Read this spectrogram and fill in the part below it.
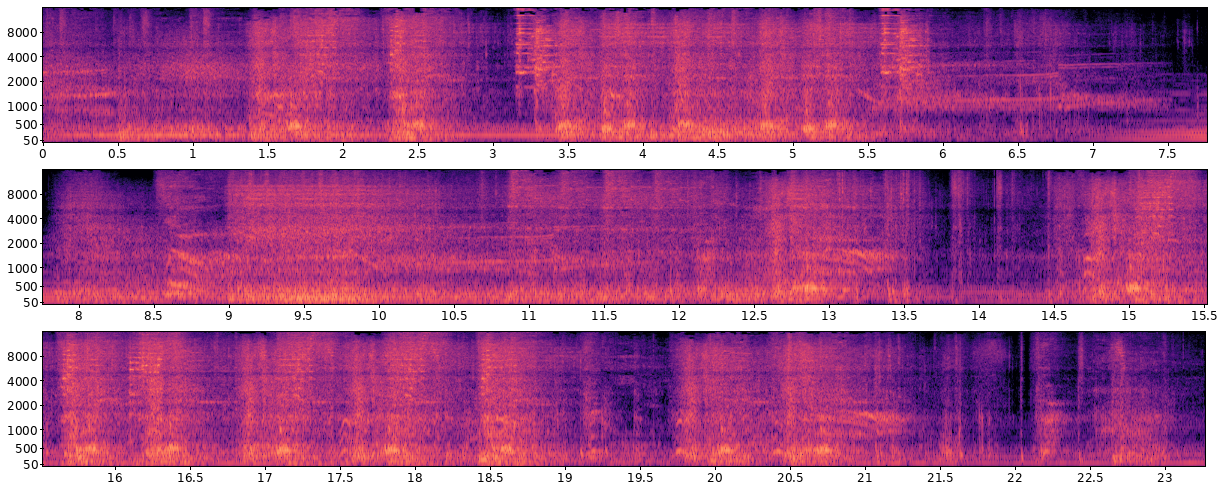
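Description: Sword slashes and hits thud again and again in a fast fight.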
